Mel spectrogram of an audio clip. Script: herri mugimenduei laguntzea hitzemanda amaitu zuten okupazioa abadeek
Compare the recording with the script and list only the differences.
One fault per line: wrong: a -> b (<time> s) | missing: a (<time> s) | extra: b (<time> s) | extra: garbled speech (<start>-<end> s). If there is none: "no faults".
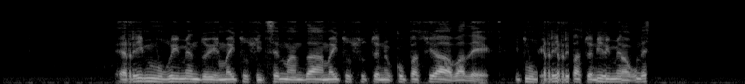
wrong: laguntzea -> amaitu (2.2 s)
extra: garbled speech (5.2-6.5 s)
